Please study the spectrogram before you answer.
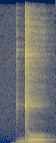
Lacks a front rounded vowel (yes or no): yes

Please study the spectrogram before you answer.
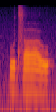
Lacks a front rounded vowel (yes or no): yes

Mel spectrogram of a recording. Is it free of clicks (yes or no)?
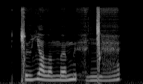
no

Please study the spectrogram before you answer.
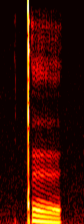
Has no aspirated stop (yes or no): yes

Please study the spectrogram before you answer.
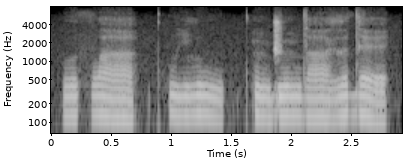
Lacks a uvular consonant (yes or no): yes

